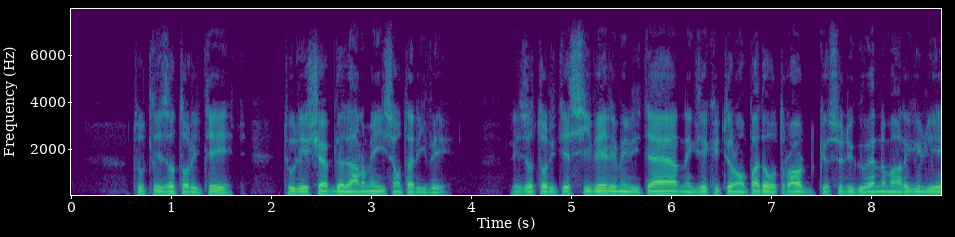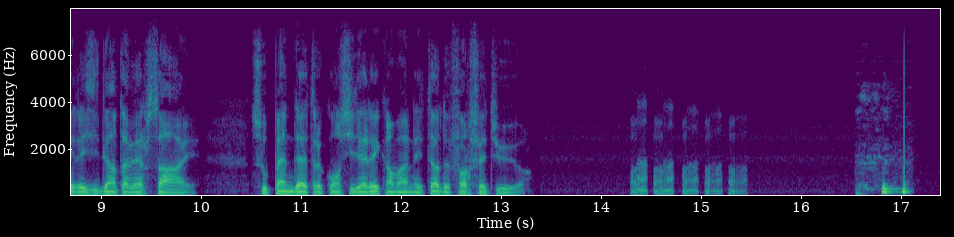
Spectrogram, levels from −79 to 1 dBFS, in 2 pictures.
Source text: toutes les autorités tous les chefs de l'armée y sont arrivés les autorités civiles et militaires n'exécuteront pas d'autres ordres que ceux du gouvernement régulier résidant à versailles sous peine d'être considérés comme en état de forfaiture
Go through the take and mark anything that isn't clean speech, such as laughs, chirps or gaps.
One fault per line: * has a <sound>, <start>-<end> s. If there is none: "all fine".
* has a laugh, 14.3-15.5 s
* has a laugh, 16.5-17.1 s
